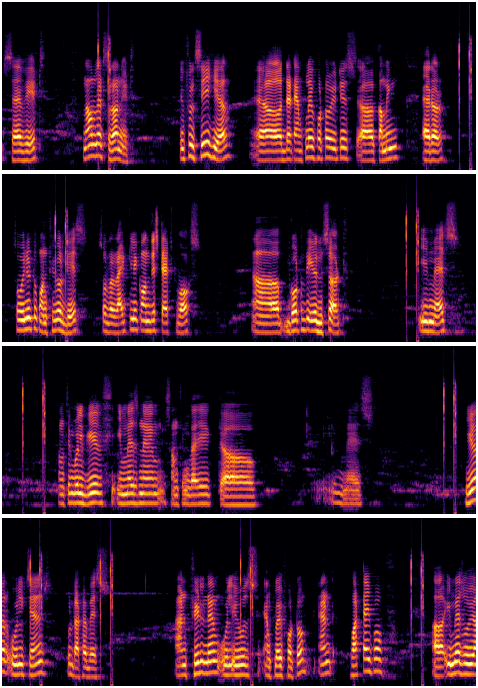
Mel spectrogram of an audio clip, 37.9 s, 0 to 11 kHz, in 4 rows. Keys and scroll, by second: 24.1-26.1 typing.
